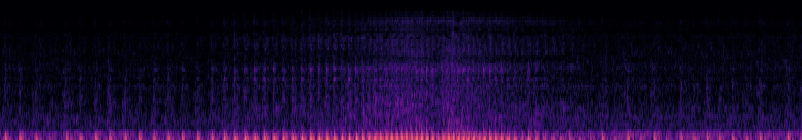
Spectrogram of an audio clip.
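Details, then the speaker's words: Yamaha Sirius Fi fuel-injected motorbike, started after its flat battery drained overnight by the key left on: even single-cylinder thumping that rises with a throttle blip and settles to steady idle with no missed beats; runs normally. "chạy đó bạn nghe hết xe chạy bình thường đó"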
